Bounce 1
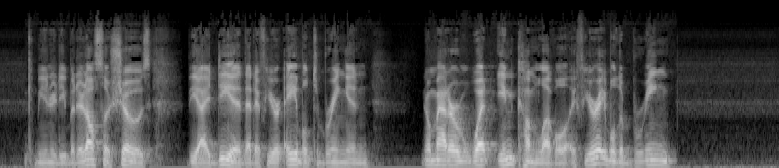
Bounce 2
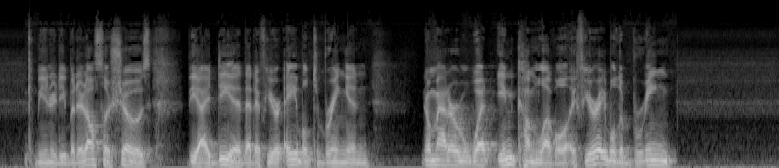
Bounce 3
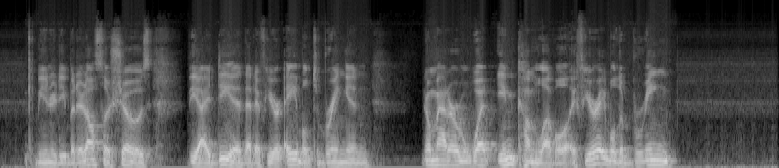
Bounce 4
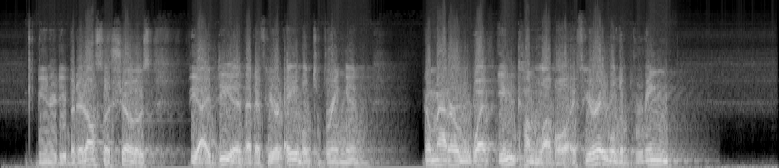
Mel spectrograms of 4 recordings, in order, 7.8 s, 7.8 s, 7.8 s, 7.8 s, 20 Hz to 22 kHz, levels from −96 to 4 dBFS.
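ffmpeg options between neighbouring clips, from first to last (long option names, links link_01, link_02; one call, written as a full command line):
ffmpeg -i in.wav -filter_complex "[0:a]acrossover=split=100|1300[link_01][link_02][link_03];[link_02]alimiter=limit=-14.5dB:level=0:latency=1:release=24[link_04];[link_03]acompressor=threshold=-35dB:ratio=6[link_05];[link_01][link_04][link_05]amix=inputs=3:normalize=0" out.wav
ffmpeg -i in.wav -filter_complex "[0:a]acrossover=split=110[link_01][link_02];[link_01]acrusher=bits=4:mode=log:mix=0:aa=0.000001[link_03];[link_03][link_02]amix=inputs=2:normalize=0,asplit=2[link_04][link_05];[link_05]adelay=34,volume=-14dB[link_06];[link_04][link_06]amix=inputs=2:normalize=0,volume=4.5dB" out.wav
ffmpeg -i in.wav -filter_complex "[0:a]acrossover=split=170|1500[link_01][link_02][link_03];[link_01]asoftclip=type=tanh:threshold=-30dB[link_04];[link_02]acrusher=bits=3:mix=0:aa=0.5[link_05];[link_04][link_05][link_03]amix=inputs=3:normalize=0,aecho=1:1:104|208|312|416|520:0.168|0.089|0.0472|0.025|0.0132,volume=4dB" out.wav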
